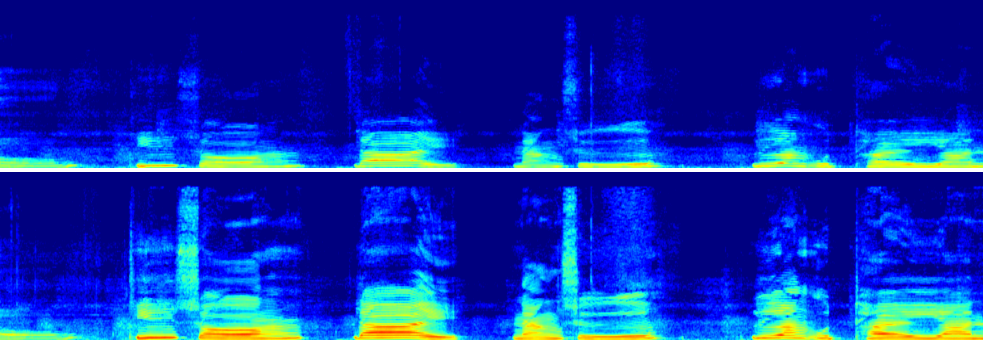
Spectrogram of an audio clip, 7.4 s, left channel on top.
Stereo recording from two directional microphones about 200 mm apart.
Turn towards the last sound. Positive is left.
turn(degrees=-55)  # may be behind; listen again after turning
